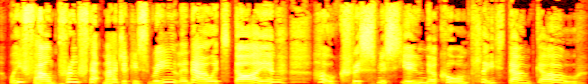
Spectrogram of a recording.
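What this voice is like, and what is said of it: English accent, crying. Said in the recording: “Finn, English accent, crying.”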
